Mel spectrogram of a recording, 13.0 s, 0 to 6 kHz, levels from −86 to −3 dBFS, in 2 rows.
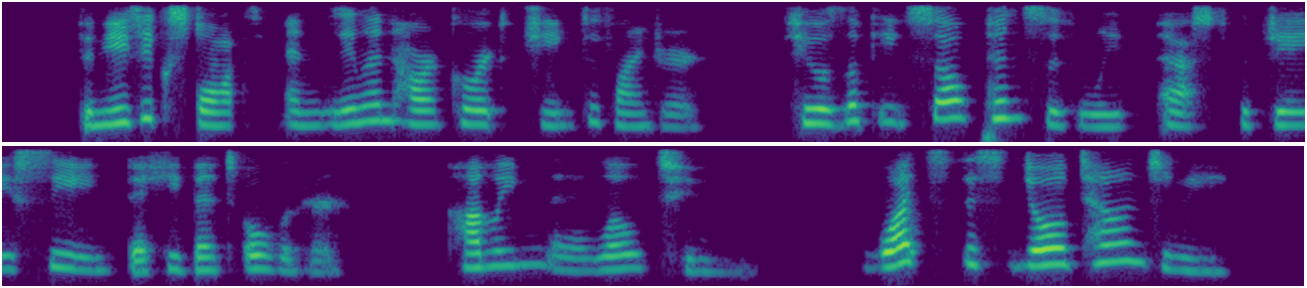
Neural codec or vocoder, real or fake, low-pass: codec, 16 kHz, 0.5 kbps, FunCodec, trained on Chinese and English, 25 frames a second; fake; 5.4 kHz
